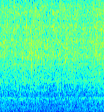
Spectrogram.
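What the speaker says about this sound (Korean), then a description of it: "Rain started to fall." Steady, even wash of heavy rain pouring down, a loud continuous hiss with no breaks and no voices, used as a storm effect in a retelling of a Greek myth's great flood.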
